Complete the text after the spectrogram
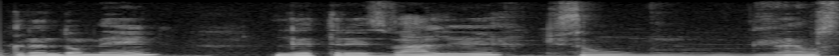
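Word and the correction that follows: Les Trois Vallées: Como é que fala Les Tres Valles? Em... Primeiro deve ser Les Trois Valles, né? – É, Les Trois Valles, muito bem.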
